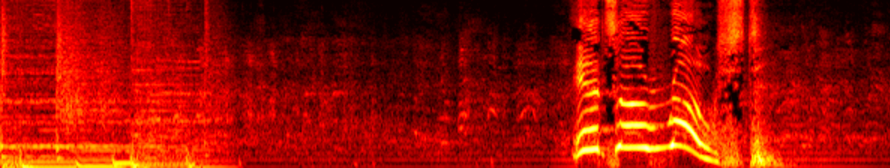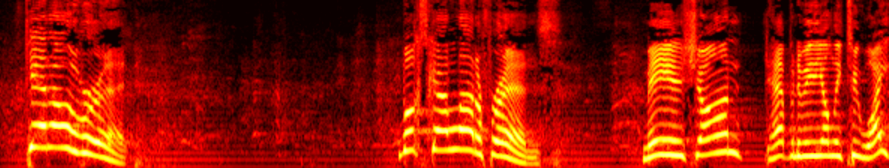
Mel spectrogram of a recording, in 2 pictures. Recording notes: recorded at the Houston Improv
